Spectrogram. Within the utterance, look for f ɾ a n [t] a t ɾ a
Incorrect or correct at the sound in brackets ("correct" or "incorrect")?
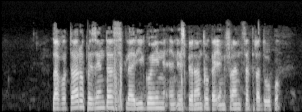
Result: incorrect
